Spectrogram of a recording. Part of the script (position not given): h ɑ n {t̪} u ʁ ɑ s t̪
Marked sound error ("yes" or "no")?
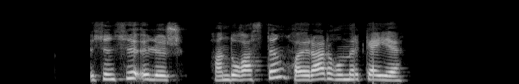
yes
